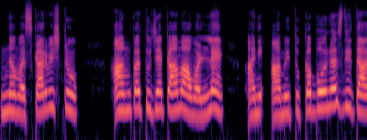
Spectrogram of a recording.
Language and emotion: Goan Konkani, happy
